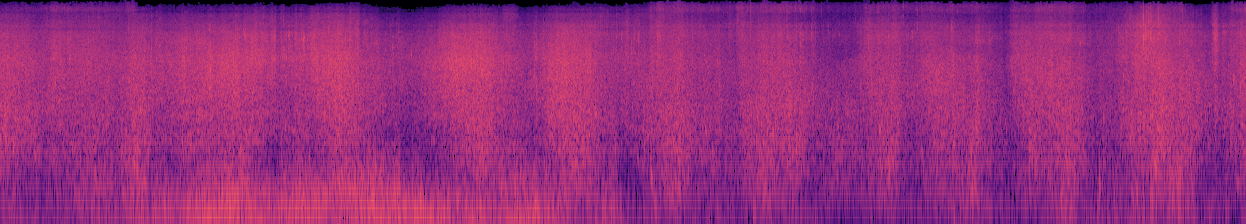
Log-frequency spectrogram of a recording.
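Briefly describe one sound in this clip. Small waves lap and wash onto a shore.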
